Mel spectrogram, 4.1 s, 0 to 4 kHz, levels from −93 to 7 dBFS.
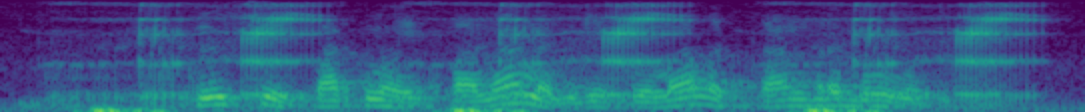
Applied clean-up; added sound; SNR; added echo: none; Burping, eructation; 1 dB; none.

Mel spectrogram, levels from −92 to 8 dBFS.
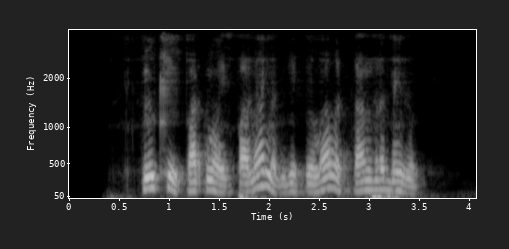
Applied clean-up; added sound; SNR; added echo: neural mask model DeepFilterNet 3.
